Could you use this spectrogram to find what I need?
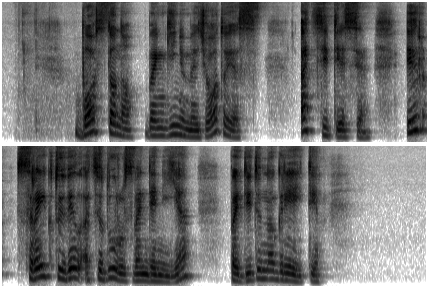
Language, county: Lithuanian, Vilnius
